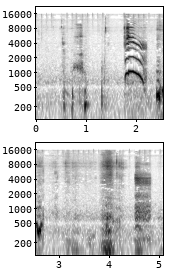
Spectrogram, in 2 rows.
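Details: A newborn Sphynx kitten weighing 50 g at birth and being hand-nursed lets out one clear, high, arched mew. Two brief squeaks follow, amid soft rustles and handling sounds indoors.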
